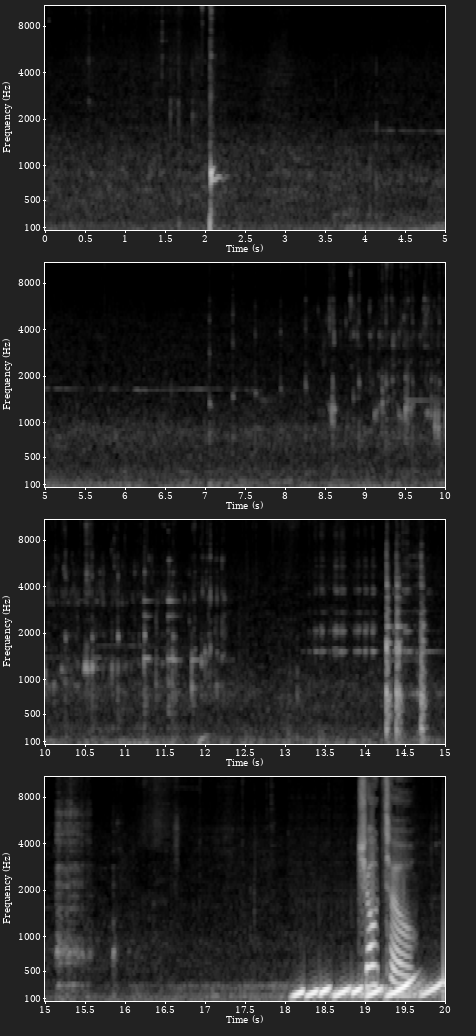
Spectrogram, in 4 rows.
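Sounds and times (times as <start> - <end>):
faint liquid drips: 7.1 - 12.9
glassware clinking: 11.3 - 12.1.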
